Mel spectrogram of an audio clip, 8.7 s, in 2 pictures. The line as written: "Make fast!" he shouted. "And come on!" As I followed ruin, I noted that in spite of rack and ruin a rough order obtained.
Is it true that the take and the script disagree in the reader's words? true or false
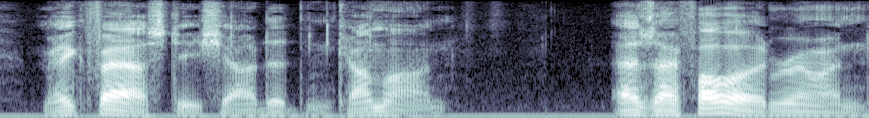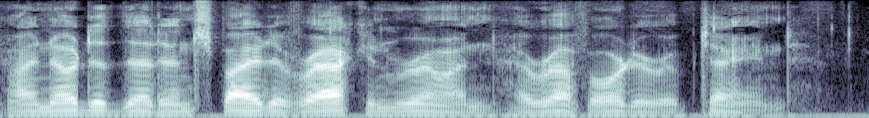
false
